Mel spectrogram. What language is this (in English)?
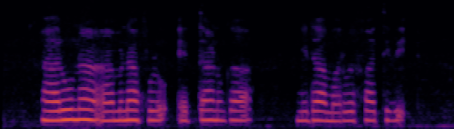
Divehi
